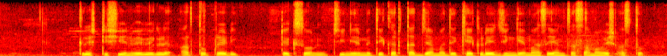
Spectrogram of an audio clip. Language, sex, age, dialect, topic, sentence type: Marathi, male, 18-24, Northern Konkan, agriculture, statement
